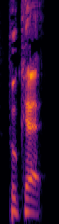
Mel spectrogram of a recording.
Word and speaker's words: Phuket: Yeah, it's Phuket. – With no H? – Yeah. – Okay, so the H is silent.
